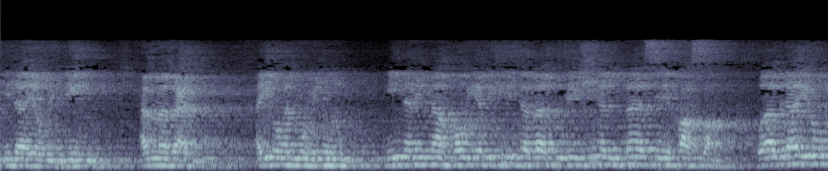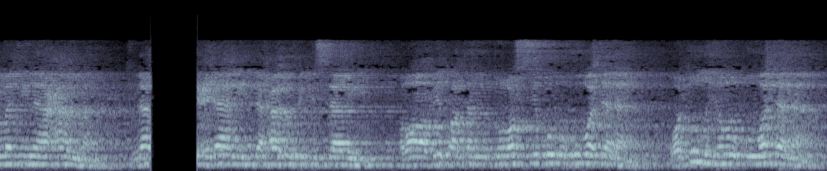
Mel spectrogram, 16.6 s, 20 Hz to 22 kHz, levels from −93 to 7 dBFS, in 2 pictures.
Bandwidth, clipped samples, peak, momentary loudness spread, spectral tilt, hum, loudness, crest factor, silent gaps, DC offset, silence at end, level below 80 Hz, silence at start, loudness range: 8.8 kHz; under 0.1%; -8 dBFS; 8 LU; -5.5 dB/octave; none; -22 LUFS; 16 dB; 9.82-10.24 s; under 0.1%; 0 s; -66 dBFS; 0 s; 2 LU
